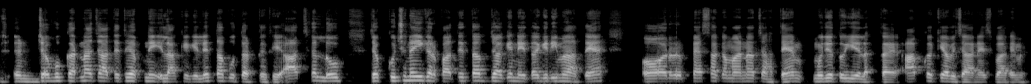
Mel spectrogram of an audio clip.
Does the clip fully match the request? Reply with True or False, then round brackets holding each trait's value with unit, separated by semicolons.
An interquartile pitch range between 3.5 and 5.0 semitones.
False (2.8 semitones)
